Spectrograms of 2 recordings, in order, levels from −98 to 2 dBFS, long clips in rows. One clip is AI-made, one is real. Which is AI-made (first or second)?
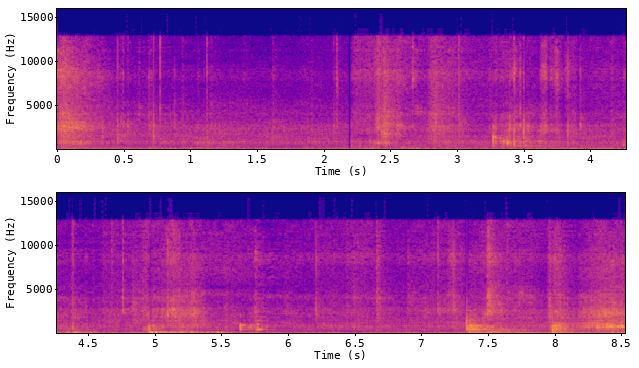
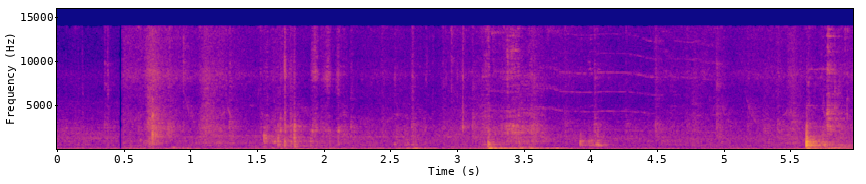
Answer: first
